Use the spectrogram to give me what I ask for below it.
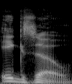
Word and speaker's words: IGZO: And it's pronounced IGZO. Is that right?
